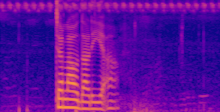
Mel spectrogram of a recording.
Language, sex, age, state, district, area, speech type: Santali, female, 18-30, West Bengal, Bankura, rural, spontaneous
